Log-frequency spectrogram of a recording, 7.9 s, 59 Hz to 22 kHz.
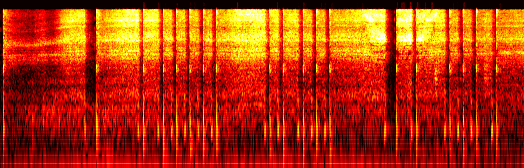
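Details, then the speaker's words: Philips GC9315 steam iron after boiler replacement, repairing a no-steam fault: steady hissing steam spray with quick clicking water pump pulses, about two or three a second; steam now comes out normally. "vapeur sort normalement."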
